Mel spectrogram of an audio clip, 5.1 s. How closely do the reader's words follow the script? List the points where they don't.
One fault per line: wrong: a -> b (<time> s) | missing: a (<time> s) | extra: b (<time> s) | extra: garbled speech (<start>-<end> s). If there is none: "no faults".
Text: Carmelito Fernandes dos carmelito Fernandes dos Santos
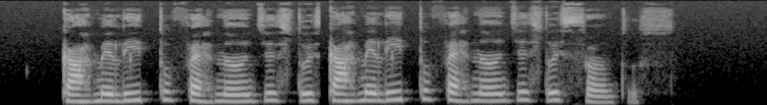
no faults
